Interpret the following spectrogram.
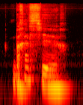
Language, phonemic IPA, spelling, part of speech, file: French, /bʁa.sjɛʁ/, brassière, noun, LL-Q150 (fra)-brassière.wav
- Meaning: 1. child's vest 2. life jacket 3. brassiere, bra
